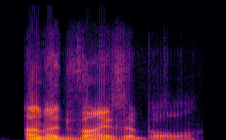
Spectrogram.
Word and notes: unadvisable: British English

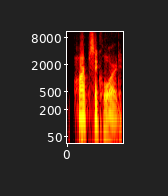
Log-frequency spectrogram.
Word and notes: harpsichord: American English

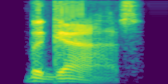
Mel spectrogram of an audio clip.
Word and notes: begat: British English

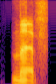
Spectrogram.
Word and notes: MIRV: British English

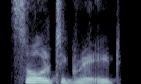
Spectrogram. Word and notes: saltigrade: Indian

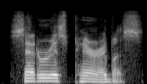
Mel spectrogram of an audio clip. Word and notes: ceteris paribus: American English

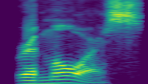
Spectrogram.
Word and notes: remorse: American English

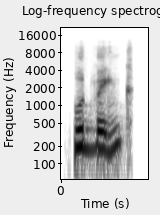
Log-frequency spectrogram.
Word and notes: hoodwink: Indian

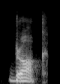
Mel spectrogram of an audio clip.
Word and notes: brock: Indian

